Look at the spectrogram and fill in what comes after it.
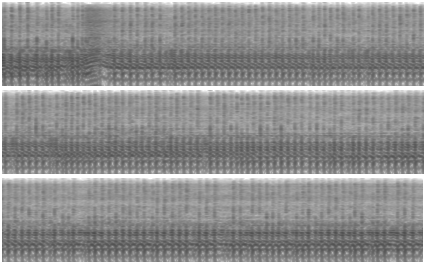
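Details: Chainsaw that won't cut despite sharpened chain and lowered depth gauges, covers off near the clutch drum for a carb-cleaner air-leak test: steady high buzzy two-stroke running, no pitch change under throttle; runs poorly, air leak only suspected.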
